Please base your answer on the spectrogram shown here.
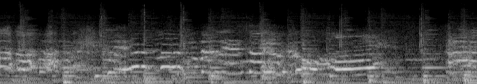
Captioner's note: laughs so hard it sounds like a goose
